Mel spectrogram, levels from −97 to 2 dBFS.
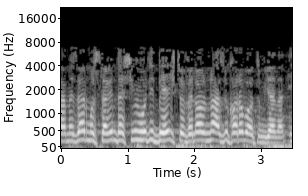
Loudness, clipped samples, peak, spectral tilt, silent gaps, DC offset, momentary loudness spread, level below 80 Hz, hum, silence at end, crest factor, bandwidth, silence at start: -15 LUFS; under 0.1%; -4 dBFS; -5.5 dB/octave; none; under 0.1%; 3 LU; -30 dBFS; none; 0 s; 10 dB; 6.8 kHz; 0 s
